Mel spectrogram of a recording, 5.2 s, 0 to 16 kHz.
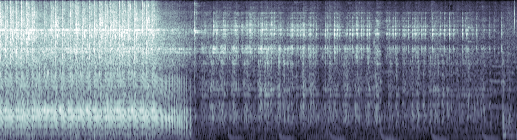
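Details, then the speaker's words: Ryobi 40cc chainsaw, hot, after cleaning (it previously would not start): high two-stroke scream holds for two seconds, then drops cleanly to a steady idle; running normally. "It's hot right now. I turned it on. It works perfectly fine now."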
